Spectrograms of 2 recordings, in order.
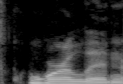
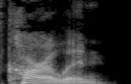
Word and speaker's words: Carlin: even pronounce her name I think it's Corin or car it's Carlin Kelly Carlin yes the daughter of George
